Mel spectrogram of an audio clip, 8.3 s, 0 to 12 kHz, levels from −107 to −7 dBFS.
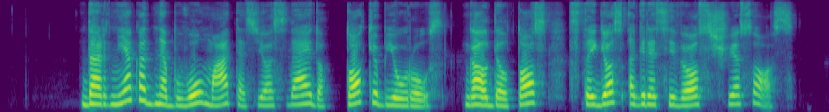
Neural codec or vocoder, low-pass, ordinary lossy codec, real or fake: none; 10.8 kHz; AAC, 64 kbps; real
